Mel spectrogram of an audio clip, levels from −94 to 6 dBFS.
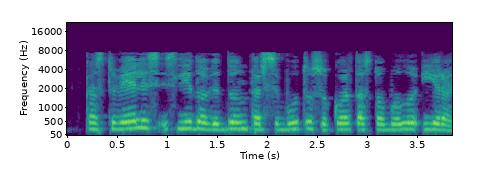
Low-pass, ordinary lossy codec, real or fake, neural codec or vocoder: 7.2 kHz; AAC, 24 kbps; real; none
